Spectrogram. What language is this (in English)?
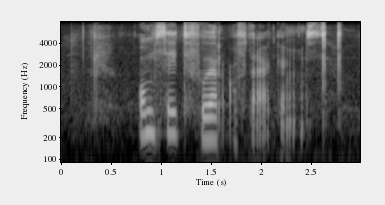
Afrikaans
